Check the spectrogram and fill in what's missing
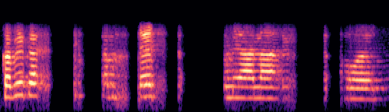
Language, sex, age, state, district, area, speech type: Hindi, female, 60+, Uttar Pradesh, Ayodhya, rural, conversation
